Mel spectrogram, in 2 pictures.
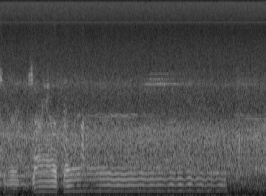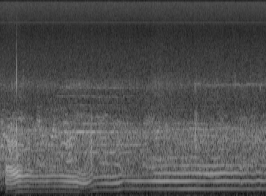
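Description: A person humming long held notes, with a slight waver in the first and the pitch stepping up to a higher steady note about three-quarters of the way through.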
